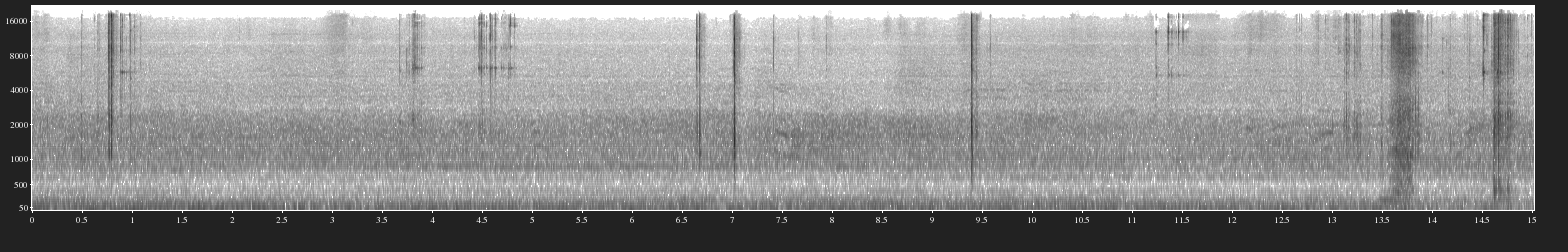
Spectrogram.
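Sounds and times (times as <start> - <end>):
keycaps clicking off keyboard: 13.0 - 15.0.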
